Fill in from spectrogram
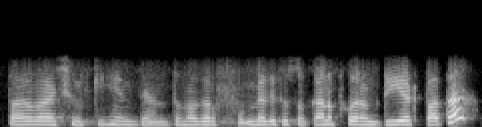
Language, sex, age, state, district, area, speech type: Kashmiri, female, 18-30, Jammu and Kashmir, Bandipora, rural, conversation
